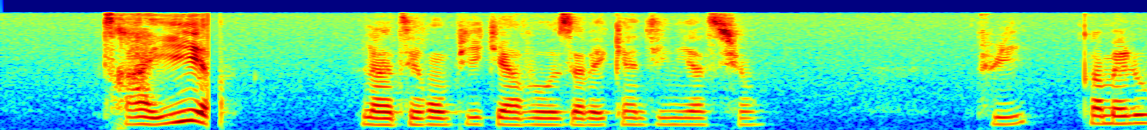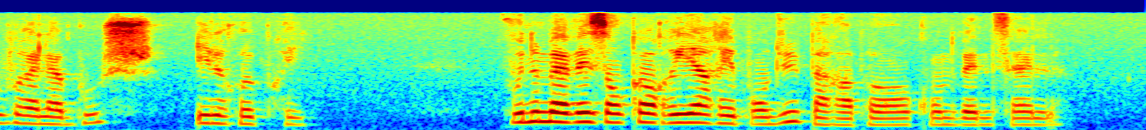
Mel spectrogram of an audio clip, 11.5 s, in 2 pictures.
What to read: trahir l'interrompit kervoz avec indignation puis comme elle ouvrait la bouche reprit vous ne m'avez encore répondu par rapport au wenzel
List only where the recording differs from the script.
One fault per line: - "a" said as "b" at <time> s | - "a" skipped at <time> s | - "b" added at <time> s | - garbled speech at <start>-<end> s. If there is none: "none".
- "il" added at 6.7 s
- "rien" added at 9.1 s
- "comte" added at 10.3 s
